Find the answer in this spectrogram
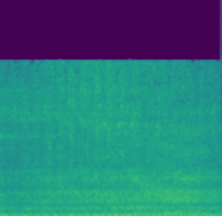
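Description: Steady low rumble of motor traffic going by on the road, a motorcycle among it.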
